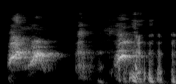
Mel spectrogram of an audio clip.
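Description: A dog barks in a quick, uneven burst: one drawn-out bark, a short one, then a rapid string of sharper yips and barks, with no one talking.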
